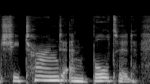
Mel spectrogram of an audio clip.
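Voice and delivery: usual speaking voice

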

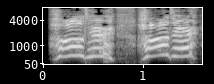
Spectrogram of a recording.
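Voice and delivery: high, loud, frantic command; urgent shout. A narrator's reading. Alex orders Sharon to hold Ruby down, shouting urgently. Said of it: "Alex shouted".

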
